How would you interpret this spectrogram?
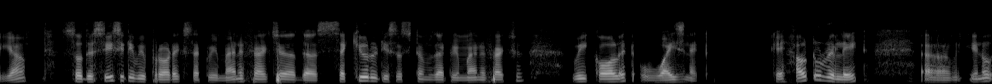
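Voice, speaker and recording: A man running an online sales training session, explaining step by step and often pausing with fillers and checks like "okay". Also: mid-range voice, smooth, dry recording. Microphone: video call. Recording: dull, dry video call audio.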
